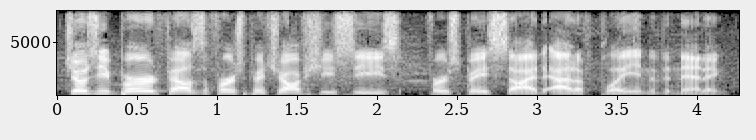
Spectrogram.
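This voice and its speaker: A man doing live play-by-play for a softball radio broadcast outdoors, punchy on big plays and conversational between them. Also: a little high, sing-song, brisk, clean tone, no room sound. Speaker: play-by-play sports announcer.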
